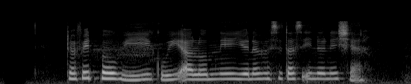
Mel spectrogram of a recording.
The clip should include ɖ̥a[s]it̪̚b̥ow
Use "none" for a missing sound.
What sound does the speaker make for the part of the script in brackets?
f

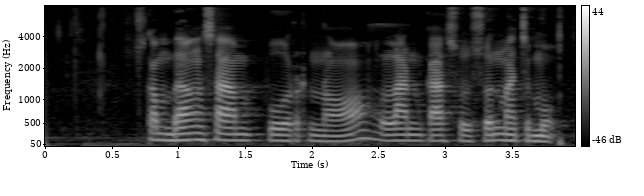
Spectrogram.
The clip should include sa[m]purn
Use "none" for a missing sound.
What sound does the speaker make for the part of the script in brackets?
m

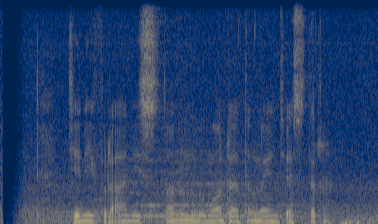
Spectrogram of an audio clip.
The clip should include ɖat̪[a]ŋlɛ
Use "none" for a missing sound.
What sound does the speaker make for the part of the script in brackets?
ə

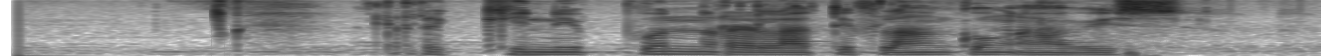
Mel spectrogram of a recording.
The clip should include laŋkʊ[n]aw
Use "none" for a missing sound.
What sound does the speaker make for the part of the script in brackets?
ŋ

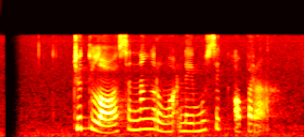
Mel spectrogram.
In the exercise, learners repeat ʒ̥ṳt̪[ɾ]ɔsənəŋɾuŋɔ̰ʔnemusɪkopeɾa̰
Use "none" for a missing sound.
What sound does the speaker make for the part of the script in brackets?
l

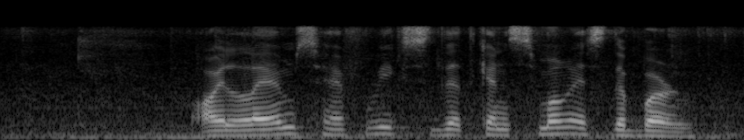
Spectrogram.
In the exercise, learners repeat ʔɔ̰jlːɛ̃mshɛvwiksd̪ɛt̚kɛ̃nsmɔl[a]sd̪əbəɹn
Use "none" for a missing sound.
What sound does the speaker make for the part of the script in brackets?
ɛ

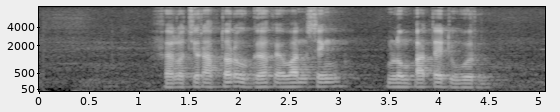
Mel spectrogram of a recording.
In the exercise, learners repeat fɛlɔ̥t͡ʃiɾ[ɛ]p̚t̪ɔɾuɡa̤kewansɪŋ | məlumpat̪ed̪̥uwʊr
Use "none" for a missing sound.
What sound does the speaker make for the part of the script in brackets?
a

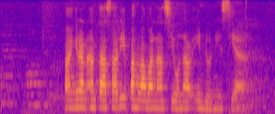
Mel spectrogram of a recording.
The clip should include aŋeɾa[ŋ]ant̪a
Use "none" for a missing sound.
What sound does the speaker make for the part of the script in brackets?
n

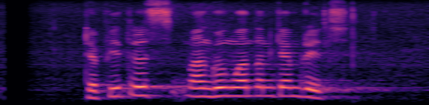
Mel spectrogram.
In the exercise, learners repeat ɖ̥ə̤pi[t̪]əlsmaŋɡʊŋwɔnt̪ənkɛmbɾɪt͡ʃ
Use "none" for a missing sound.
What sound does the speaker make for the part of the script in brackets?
t̪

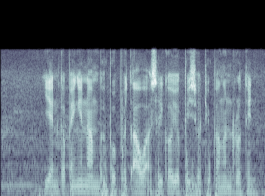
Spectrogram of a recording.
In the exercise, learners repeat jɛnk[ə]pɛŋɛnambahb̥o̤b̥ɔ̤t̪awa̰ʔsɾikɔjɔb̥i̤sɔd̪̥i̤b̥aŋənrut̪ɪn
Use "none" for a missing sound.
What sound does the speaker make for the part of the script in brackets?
ə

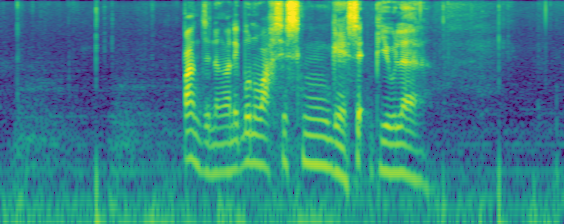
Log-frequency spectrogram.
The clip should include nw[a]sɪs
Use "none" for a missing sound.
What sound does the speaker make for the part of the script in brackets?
a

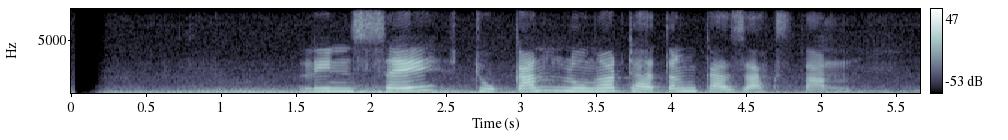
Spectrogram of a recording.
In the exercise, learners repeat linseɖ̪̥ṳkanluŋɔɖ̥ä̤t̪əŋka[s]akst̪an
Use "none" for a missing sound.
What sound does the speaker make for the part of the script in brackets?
z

